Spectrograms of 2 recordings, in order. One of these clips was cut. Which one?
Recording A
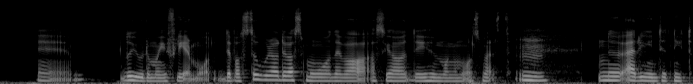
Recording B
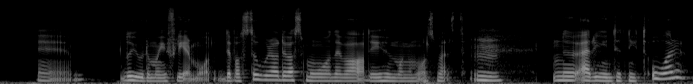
B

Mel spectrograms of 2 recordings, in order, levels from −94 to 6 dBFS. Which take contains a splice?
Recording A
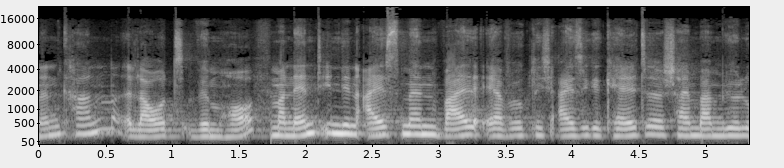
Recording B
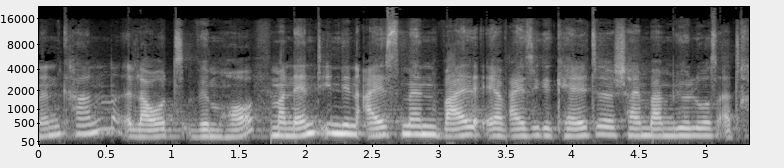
B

